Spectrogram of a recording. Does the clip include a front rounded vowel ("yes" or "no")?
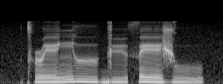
yes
